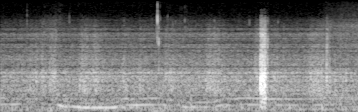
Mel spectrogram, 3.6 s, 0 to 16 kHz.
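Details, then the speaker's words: Motorola BT16BN vacuum tube AM/FM radio tuned to 98 MHz FM; only faint hiss with no station audio, though the 10.7 MHz IF passes; no FM reception. "you can hear I don't have any sound just static"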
